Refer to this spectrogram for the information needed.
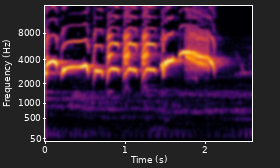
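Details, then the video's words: Oriental magpie-robin in a therapy song lesson for a mentally weak bird: a rapid series of loud, pure whistles in rhythmic pulses, closing with a long, higher, slightly falling whistle before silence. "Latihan Suara Terapi Kacer Lemah Mental"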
